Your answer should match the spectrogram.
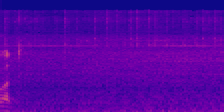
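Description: A steady low background rumble with no clear events in it, after a last spoken word at the very start.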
